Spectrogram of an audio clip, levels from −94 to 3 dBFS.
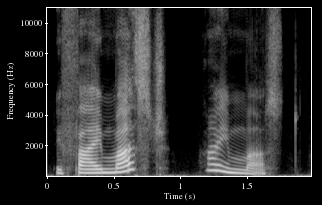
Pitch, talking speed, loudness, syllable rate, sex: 275 Hz, 150 wpm, -17 LUFS, 3.6 syllables/s, female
